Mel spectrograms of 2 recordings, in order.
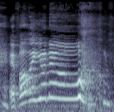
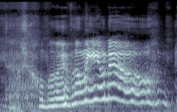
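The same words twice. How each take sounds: First: Even higher, cracking into a laugh; giggling mock tragedy; laughing through it. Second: Slow, much higher and louder, drawn out; milk it like a tortured hero; hammed-up mournful sigh of a line; mock tragic. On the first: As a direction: lose it halfway through the melodrama. Repeat, breaking into laughter. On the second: Jax's dramatic brooding line.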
